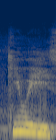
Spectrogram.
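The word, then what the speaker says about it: civis: Latin উচ্চারণ আর একটু কঠিন, ওরা কিউইস বলে, আমরা ইংরেজিতে সিভিস বলি।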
